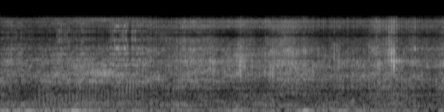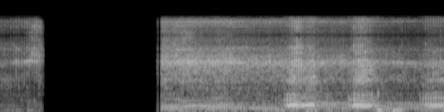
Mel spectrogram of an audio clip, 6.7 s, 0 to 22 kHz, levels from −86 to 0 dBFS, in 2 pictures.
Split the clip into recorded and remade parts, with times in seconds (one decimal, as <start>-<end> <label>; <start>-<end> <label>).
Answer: 0.0-1.1 recorded; 1.1-4.1 remade; 4.1-6.7 recorded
